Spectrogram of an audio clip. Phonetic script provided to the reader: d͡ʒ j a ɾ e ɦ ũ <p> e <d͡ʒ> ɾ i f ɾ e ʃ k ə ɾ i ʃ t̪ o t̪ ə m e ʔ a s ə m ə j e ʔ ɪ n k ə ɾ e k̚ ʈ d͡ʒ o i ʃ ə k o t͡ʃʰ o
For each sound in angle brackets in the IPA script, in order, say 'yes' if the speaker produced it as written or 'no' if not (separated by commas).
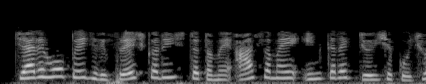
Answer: yes, yes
